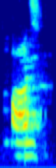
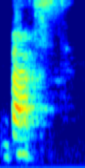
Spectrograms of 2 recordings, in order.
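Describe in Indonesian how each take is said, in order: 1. Vokalnya bunyi 'ah' yang lebar, British. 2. Vokalnya bunyi 'a' yang datar, Amerika. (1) "Sebenarnya boleh fast nih, tapi itu um, British" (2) "pakai e"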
